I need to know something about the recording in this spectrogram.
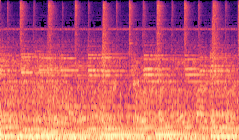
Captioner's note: blades whirring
